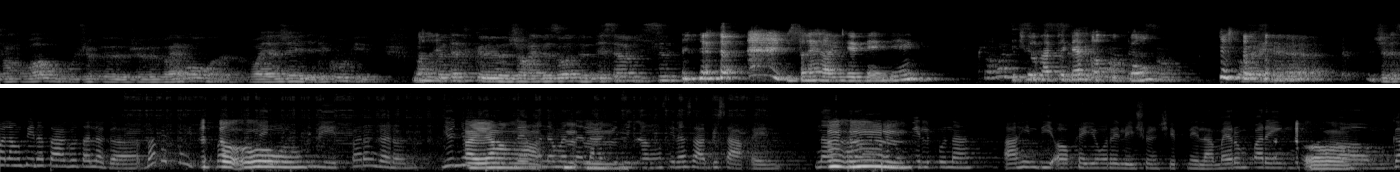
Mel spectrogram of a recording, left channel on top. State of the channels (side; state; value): both; different; correlation 0.00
